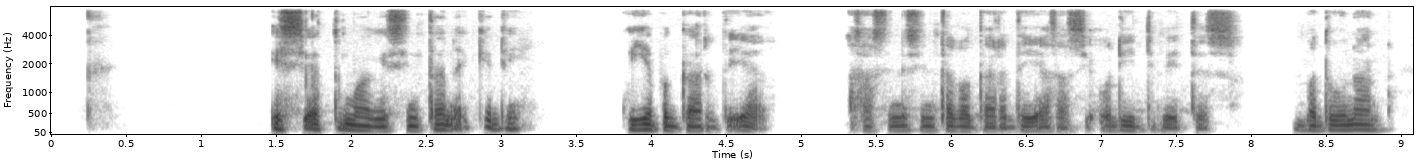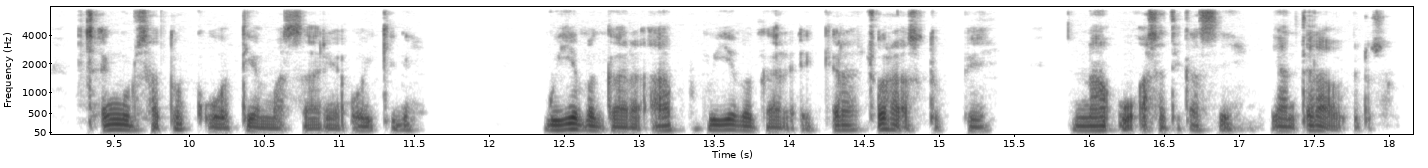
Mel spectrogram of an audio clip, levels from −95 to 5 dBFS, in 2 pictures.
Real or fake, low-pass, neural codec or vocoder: real; 7.2 kHz; none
